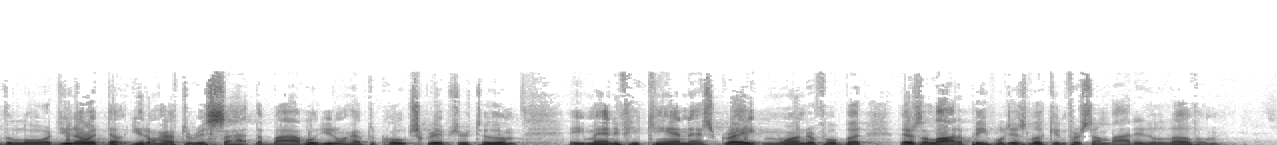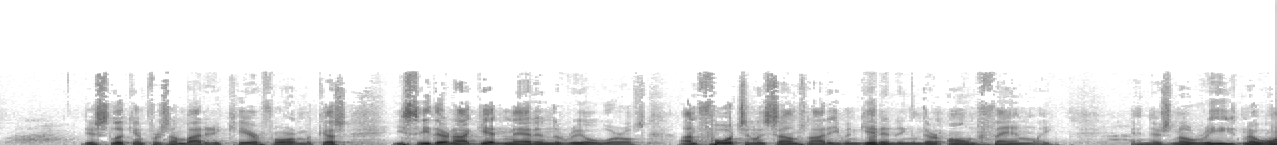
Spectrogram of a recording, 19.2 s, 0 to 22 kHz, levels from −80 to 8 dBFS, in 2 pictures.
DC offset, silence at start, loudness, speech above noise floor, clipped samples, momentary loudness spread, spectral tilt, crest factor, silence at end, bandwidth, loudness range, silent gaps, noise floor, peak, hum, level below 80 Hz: under 0.1%; 0 s; -15 LUFS; 36 dB; under 0.1%; 11 LU; -8 dB/octave; 14 dB; 0 s; 11 kHz; 6 LU; none; -49 dBFS; 0 dBFS; none; -38 dBFS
